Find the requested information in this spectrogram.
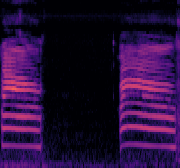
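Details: Tuxedo cat named Zakio answering its owner indoors with two clear, drawn-out harmonic meows, each about half a second to a second long, separated by a quiet pause.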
